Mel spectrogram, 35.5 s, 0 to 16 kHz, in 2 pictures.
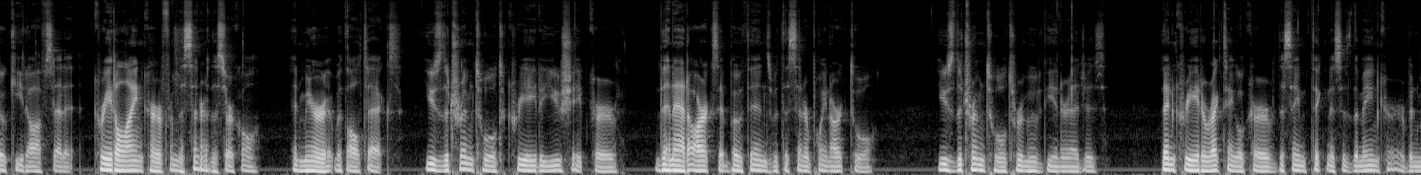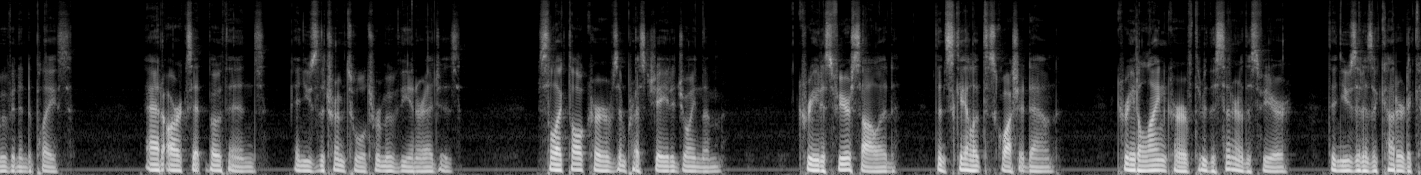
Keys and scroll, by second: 3.6 alt+x, 25.7 j, 35.2 c.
